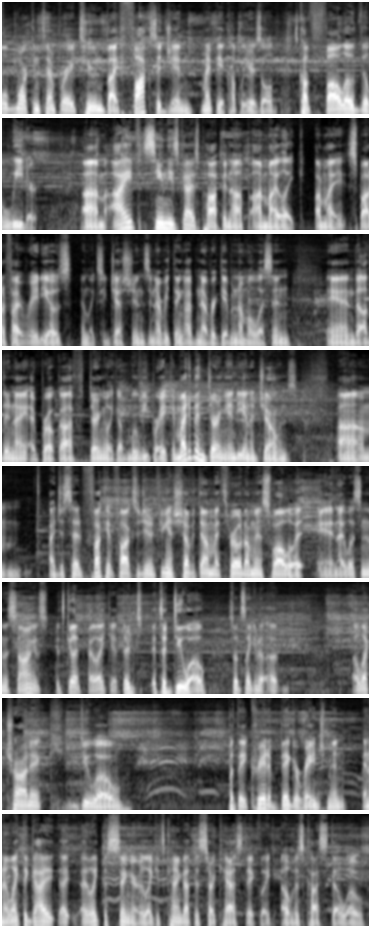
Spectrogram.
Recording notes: OUTSIDE EPISODE.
